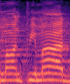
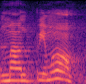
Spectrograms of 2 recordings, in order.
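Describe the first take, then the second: First: The name ends with a d sound. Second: The name ends with a vowel sound. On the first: This is how other people say it. The speaker calls it wrong. "People say Mount Pimad" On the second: This is how it was said locally long ago. The speaker calls it right. "I grew up knowing that Mount Pima"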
